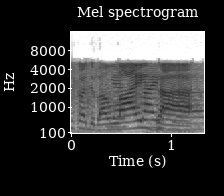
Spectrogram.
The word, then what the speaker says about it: Liza: pronunciation ko di ba Liza pero It's like Liza minelli Yes po okay but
